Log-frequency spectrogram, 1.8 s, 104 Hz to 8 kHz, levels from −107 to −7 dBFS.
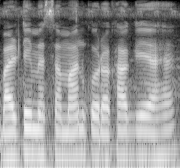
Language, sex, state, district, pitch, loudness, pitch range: Hindi, male, Jharkhand, Garhwa, 135 Hz, -18 LUFS, 130-135 Hz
